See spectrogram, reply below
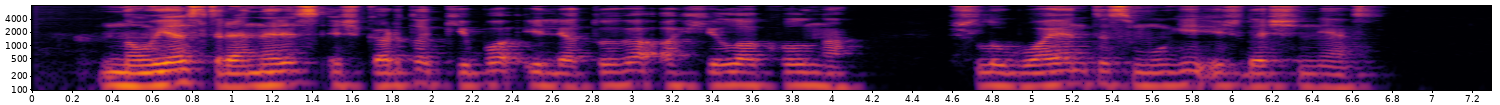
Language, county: Lithuanian, Kaunas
